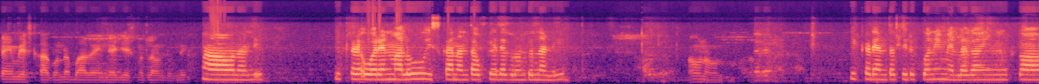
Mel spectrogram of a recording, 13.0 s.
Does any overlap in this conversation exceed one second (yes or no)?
no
